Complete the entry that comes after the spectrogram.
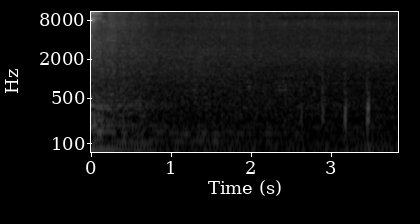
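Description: Knocks on the steel body panel of a Land Cruiser 78 Series Troop Carrier fitted with sound deadening give only faint, dull thuds over a low hum. The treated panel sounds damped and barely audible rather than hollow, as expected once the deadening is installed.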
